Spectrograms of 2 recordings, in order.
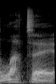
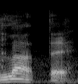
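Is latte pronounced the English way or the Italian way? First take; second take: English; Italian. First: It is pronounced the English way. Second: It is pronounced the Italian way. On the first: The speaker calls it wrong. "as I pronounce it" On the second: The speaker calls it right. "the bloke who cuts my hair is of Sicilian descent"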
